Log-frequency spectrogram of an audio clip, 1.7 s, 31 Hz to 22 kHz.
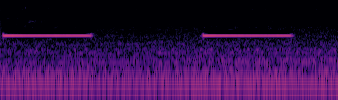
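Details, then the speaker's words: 2007 Acura RDX turbo after knock sensor replacement, hot day: steady, even low rumble under loud radiator fan roar, chime beeping twice; engine runs smooth and healthy. "That's a good sounding engine right there. Besides my loud radiator fans going off, it's a super hot day."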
